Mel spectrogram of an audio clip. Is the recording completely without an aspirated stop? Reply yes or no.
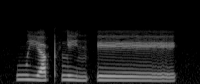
no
